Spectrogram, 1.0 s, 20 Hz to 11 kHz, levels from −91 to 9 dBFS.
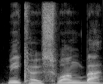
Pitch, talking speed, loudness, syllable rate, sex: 140 Hz, 175 wpm, -17 LUFS, 4.4 syllables/s, male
